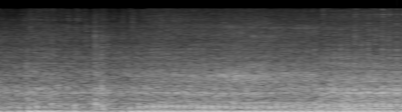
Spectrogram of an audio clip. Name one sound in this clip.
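A scooter passes close by.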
